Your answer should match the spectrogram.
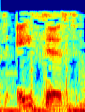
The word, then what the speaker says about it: ASUS: While most people pronounce the company as ASUS, it's really ASUS, A-S-U-S, a hugely popular tech brand that makes a number of award-winning products.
